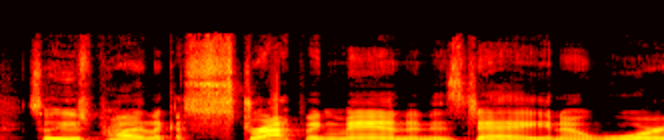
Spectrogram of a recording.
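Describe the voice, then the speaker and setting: With a New York accent, a woman speaks in a medium pitch and a bright, sharp tone with ordinary pitch variation, on a very clean recording with a silent background. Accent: New York American. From New York City, Staten Island. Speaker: guest, comedian. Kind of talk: casual chat. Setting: London-based.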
